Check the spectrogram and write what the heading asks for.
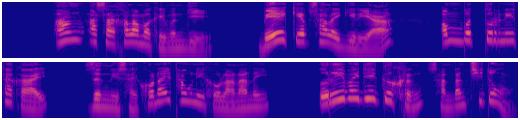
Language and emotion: Bodo, surprised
